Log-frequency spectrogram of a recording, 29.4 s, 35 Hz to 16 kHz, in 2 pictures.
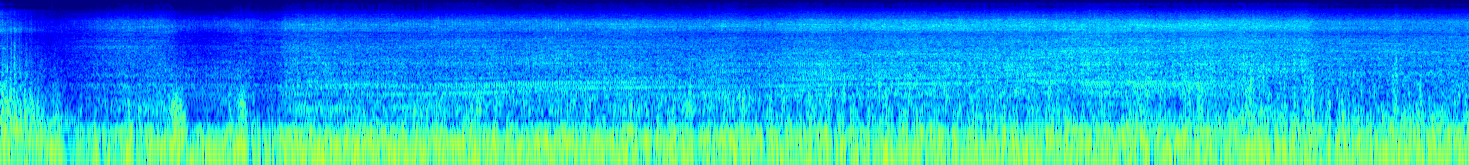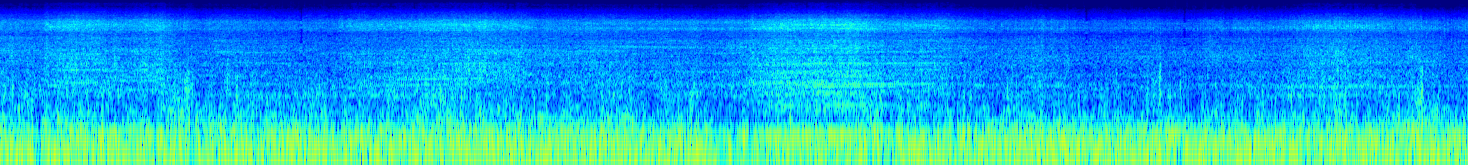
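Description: Motorcycle riding with heavy wind buffeting the microphone, the engine note climbing slowly over several seconds as it accelerates, then again about 22 seconds in.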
